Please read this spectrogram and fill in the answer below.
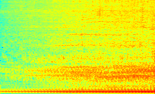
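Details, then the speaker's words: Neglected Yamaha TMAX maxi scooter under restoration, just booster-started, little fuel, no engine lights: soft even putter at steady idle, no misses or tapping, quiet, not apparently burning oil; normal idle. "Really quiet, doesn't seem to burn oil."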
